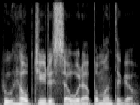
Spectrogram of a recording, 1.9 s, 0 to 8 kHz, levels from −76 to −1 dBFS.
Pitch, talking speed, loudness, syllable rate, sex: 100 Hz, 320 wpm, -15 LUFS, 6.6 syllables/s, male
